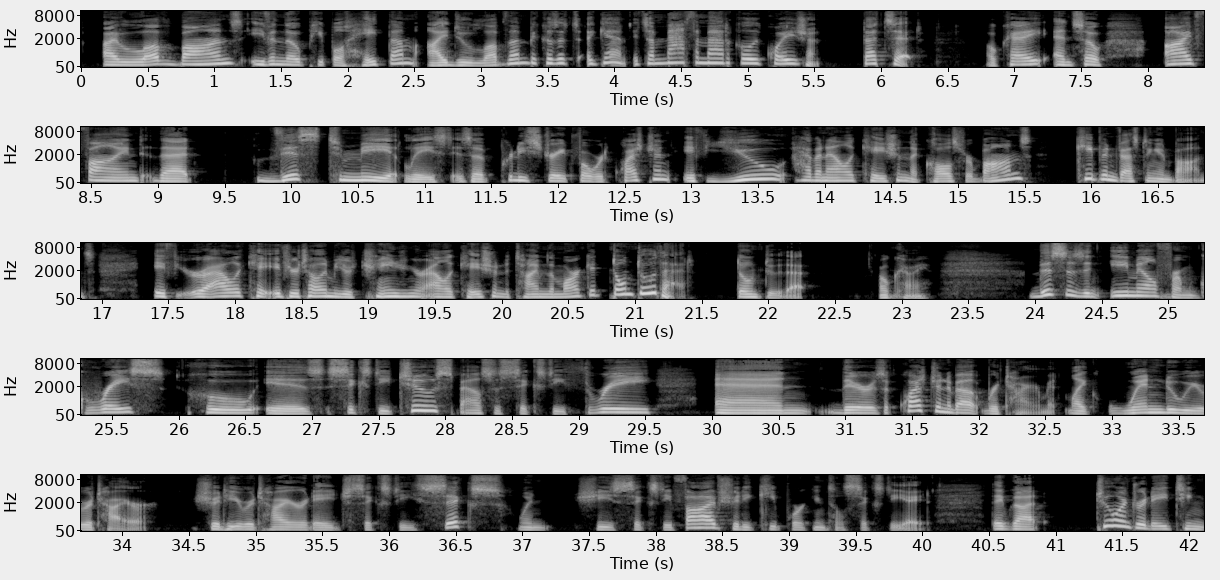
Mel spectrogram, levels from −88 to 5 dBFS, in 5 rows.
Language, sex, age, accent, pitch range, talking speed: English, female, 50-69, American, 135-200 Hz, 160 wpm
